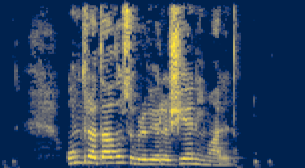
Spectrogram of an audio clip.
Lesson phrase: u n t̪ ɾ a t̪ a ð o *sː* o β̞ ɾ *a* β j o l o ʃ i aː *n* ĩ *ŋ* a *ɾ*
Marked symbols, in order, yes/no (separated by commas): no, no, yes, no, no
